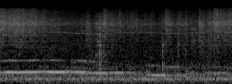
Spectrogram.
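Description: A baby's voice in the background: one long, steady coo, sinking slightly in pitch, with a couple of faint light clicks.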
